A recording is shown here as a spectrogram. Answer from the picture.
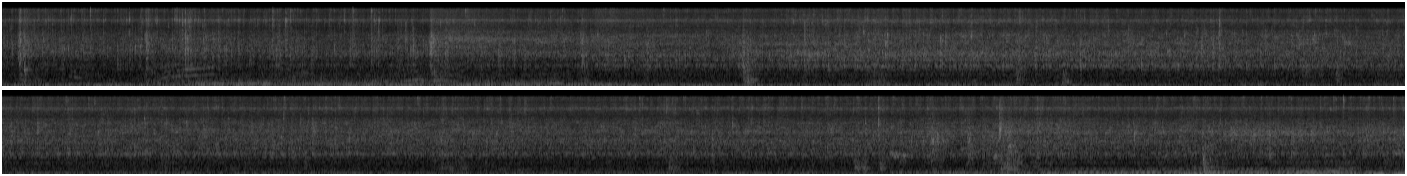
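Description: Ground spice paste frying in a metal wok, with a steady sizzle. Scattered knocks and scrapes come as raw chicken pieces are dropped in and a wooden spatula moves against the pan, over a steady low hum.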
